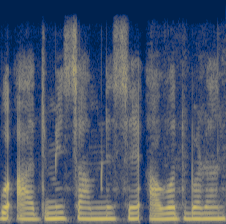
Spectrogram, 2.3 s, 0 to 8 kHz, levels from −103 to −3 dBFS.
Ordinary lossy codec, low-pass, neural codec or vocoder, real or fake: none; 7.2 kHz; none; real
